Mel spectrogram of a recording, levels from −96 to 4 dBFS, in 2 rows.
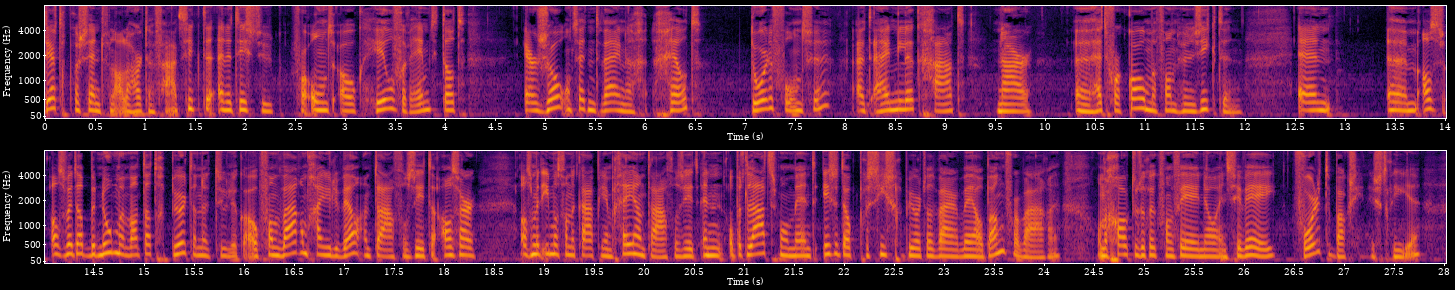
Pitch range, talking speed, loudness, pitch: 190-235 Hz, 195 wpm, -20 LUFS, 210 Hz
